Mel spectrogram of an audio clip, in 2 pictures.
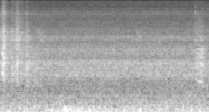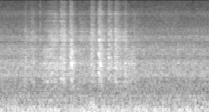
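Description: Motorcycle engine idling with a steady low rumble, overlaid twice by short bursts of rapid clicking and rattling, at the start and about halfway through.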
